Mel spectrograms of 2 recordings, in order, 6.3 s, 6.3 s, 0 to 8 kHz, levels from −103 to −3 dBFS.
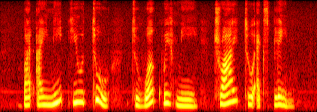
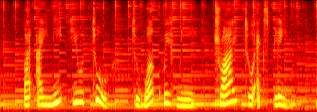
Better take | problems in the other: first | background sound (Guitar); 13 dB below the speech

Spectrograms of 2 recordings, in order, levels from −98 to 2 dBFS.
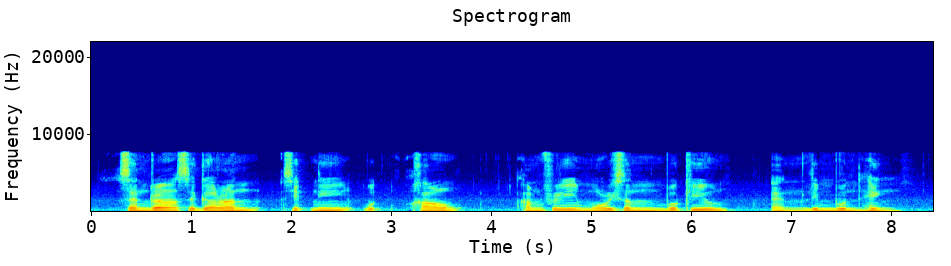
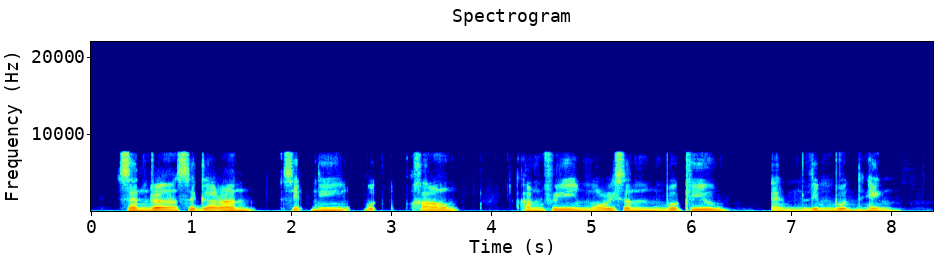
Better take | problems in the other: first | noise reduction (neural diffusion model UNIVERSE++)

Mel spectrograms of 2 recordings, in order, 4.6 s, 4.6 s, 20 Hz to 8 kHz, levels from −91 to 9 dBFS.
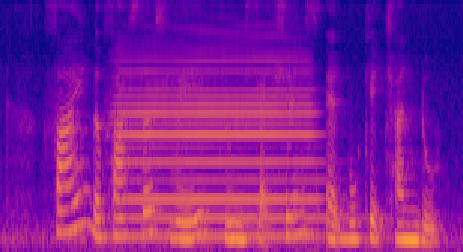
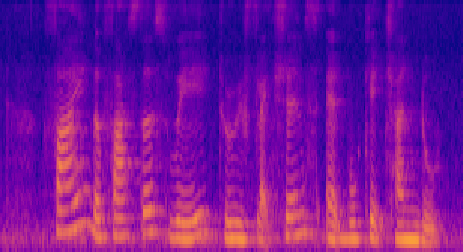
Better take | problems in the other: second | background sound (Bowed string instrument); 5 dB below the speech

